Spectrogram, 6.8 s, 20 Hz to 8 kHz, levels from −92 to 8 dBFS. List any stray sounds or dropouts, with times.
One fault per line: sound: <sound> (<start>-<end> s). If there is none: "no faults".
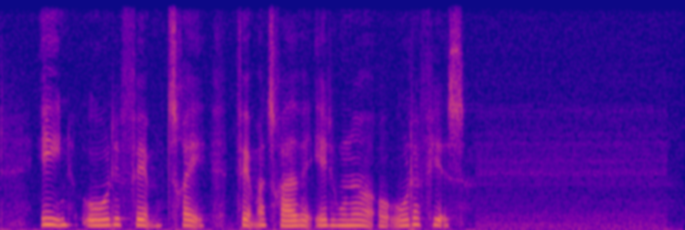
no faults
